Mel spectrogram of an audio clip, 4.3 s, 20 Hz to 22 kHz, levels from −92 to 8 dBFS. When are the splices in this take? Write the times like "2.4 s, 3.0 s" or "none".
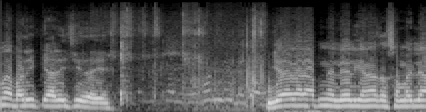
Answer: none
